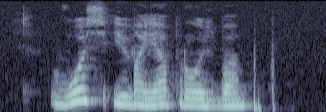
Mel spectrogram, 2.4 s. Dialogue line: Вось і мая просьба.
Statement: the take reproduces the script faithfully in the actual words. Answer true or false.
true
